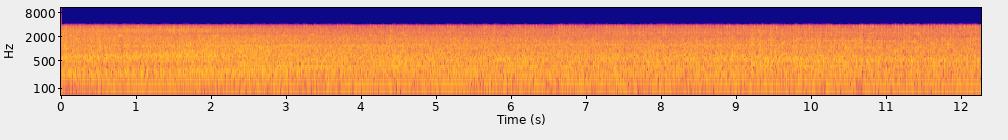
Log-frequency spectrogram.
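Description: Ferguson tractor engines running steadily at low revs.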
